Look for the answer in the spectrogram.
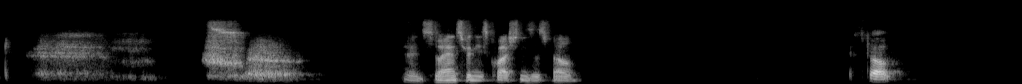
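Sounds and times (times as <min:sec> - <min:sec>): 
deep breaths during an emotional question session: 0:00.2 - 0:03.3
speech: 0:04.0 - 0:05.9, 0:08.7 - 0:09.0.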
